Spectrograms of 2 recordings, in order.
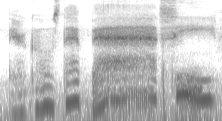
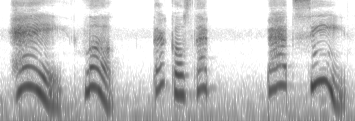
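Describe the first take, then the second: First: Slow, hushed mumble; mumbled. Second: High-pitched onlooker's call. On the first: Onlookers mumbling about the seed behind his back, slow hushed mumble. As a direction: mutter it under your breath, drawn out. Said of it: "they mumble". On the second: Onlookers spot the seed going by, high-pitched call. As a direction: pitch it up, pointing someone out. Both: A narrator's reading.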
